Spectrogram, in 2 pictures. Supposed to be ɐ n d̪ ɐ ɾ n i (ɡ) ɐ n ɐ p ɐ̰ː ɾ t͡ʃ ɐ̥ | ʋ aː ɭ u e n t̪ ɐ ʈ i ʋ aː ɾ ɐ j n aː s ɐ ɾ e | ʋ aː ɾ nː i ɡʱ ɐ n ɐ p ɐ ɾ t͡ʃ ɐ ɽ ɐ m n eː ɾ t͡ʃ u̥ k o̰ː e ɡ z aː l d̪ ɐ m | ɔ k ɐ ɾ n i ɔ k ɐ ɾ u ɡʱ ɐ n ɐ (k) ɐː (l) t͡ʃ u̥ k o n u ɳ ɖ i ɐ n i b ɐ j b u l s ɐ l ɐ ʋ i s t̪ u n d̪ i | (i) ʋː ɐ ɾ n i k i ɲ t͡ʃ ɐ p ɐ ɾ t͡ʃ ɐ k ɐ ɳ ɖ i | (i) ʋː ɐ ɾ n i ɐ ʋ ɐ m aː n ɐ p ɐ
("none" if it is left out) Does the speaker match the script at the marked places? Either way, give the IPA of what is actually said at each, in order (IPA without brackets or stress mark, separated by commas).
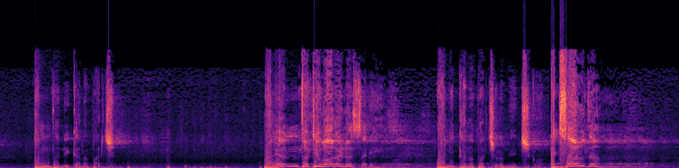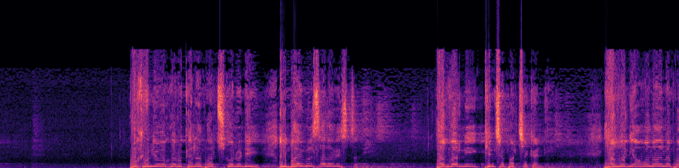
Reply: ɡ, p, ɾ, ɛ, ɛ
